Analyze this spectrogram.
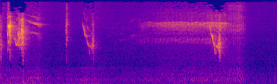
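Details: Playing budgerigars give sharp, high chirps, then a long, steady, thin whistle lasting over a second that ends in a falling chirp.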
